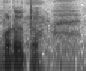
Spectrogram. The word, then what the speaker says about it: Burutü: O cómo lo pronuncia efectivamente lo has dicho muy bien es burutu eh tiene eh la dificultad de pronunciación eh que tiene una diéresis al final dos puntos sobre Lau y de hecho alguna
